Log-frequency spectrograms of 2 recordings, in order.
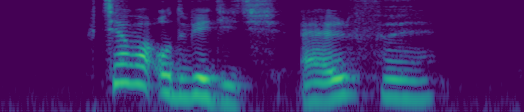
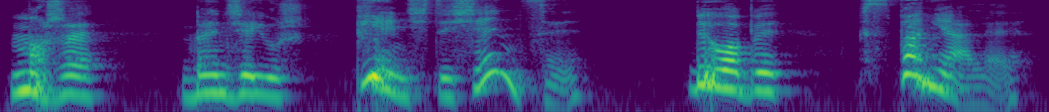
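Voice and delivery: dreamy delight; 4 semitones higher, 9 dB louder than usual. A narrator's reading. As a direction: savour the thought, then swell with joy. Giraffe dreams of her spots. (rozmarzony, głośniejszy zachwyt żyrafy)

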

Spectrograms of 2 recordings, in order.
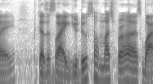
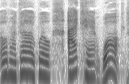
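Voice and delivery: worried whine; 10 semitones higher than usual. Retold or imitated. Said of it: "and it's like".

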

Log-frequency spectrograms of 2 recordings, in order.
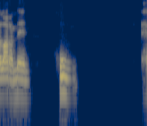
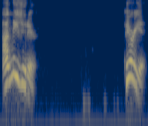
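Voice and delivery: higher-pitched, insistent plea; emphatic recruiting pitch, raised in pitch; urgent appeal; 7 semitones higher than usual. Acted. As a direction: personally urge a friend to show up. Acted phone appeal to men.

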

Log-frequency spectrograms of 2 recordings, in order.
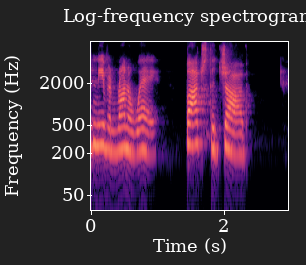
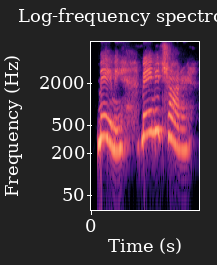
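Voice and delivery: higher and louder, flustered, out of breath; breathless arrival; 5 semitones higher, 4 dB louder than usual. Acted. Trotter arriving flustered at the station, out of breath. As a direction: gasp her name out in a rush.

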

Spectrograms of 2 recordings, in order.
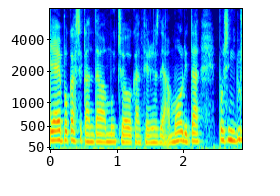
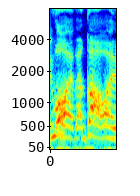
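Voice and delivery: raised, higher mock rock shout; sudden acted rock yell; rocker outburst; 5 semitones higher, 4 dB louder than usual. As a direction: belt it out like a brash rocker. Acts out shy student turned rocker.

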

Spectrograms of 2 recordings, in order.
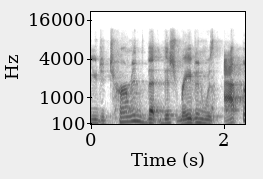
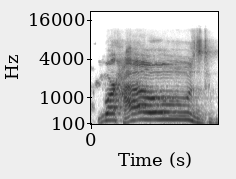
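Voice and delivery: grand announcement; 11 semitones higher, 9 dB louder, much slower than usual. Acted. Announcing the players are housed.

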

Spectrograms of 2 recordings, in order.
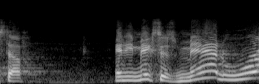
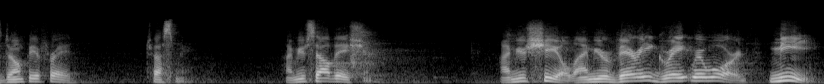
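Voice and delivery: God reassuring; 5 semitones lower than usual. Retold or imitated. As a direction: comfort them like a calm father. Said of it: "God comes and says".

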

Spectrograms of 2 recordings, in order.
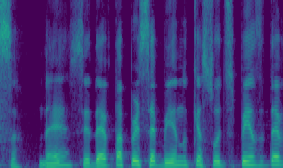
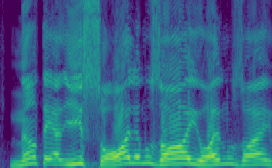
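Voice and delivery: louder, urging them on; to someone hard of hearing; 4 semitones higher, 7 dB louder than usual. Shown as a demonstration. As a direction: call it out so they can hear. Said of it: "eu não tô ouvindo aqui". (mais alto, incentivando)

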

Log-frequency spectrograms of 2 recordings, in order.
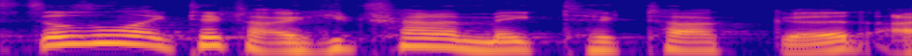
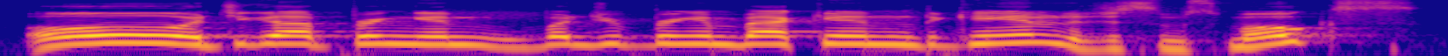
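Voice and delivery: high loud Minnesotan chatter; nosy Minnesota border guard; Minnesotan accent; 9 semitones higher, 7 dB louder than usual. Pretend. Guard quizzing about smokes, loud high Minnesotan accent. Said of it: "it's very Minnesotan".

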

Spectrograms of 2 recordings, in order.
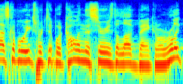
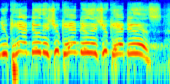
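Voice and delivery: high, panicked protest repeated; mock panic, much higher; frantic pleading; 11 semitones higher than usual. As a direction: beg him to stop, pitch way up. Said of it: "Mickey Mantle's going".

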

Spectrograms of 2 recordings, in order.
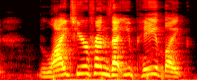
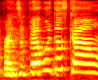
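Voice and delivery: excited; 8 semitones higher, 10 dB louder than usual. Real, not acted. Excited shout of shared memory.

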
